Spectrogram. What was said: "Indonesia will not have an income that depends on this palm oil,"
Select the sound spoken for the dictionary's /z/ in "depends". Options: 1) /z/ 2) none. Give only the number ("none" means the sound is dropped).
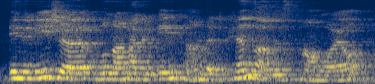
1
